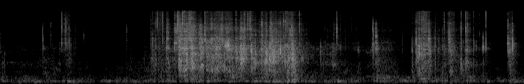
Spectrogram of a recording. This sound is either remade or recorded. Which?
remade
